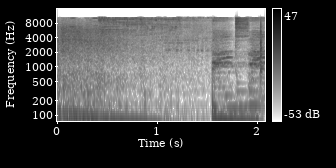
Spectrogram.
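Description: A crash-like transition sound effect tailing off over about a second and a half. Then electronic dance music cuts in suddenly with a heavy bass beat: the programme's title theme.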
